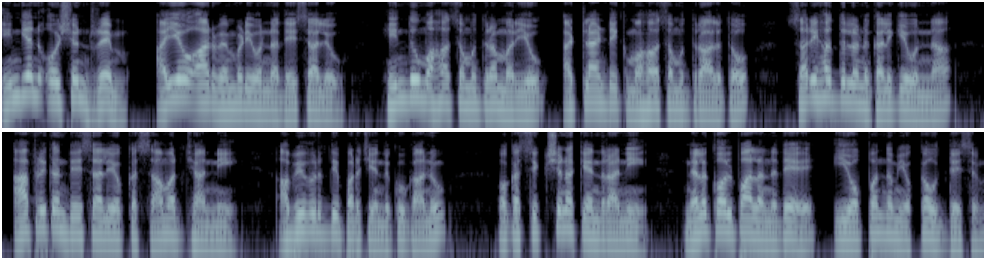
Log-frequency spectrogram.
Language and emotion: Telugu, neutral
